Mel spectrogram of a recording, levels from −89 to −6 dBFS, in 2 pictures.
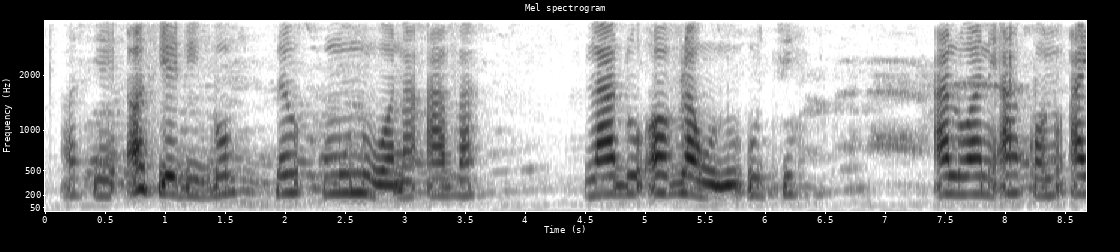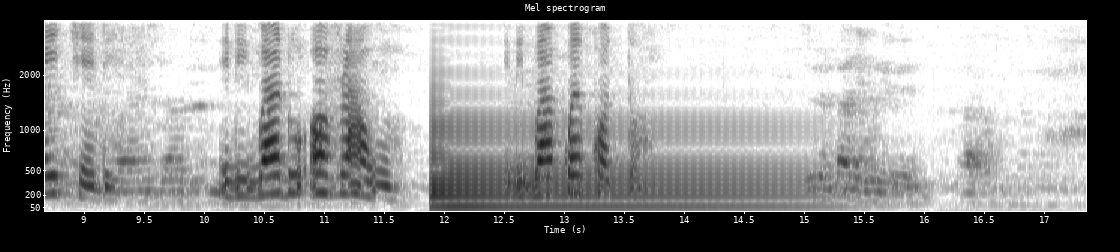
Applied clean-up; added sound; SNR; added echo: none; Keyboard (musical); 5 dB; none.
